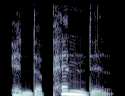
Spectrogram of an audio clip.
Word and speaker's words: independent: so together postpartum depression independent hold the t independent and if it's this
